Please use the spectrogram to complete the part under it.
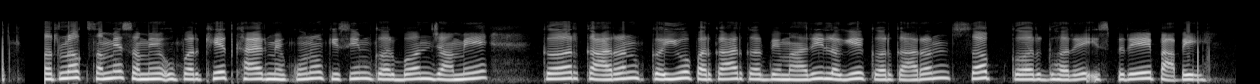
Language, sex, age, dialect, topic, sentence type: Chhattisgarhi, female, 18-24, Northern/Bhandar, agriculture, statement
